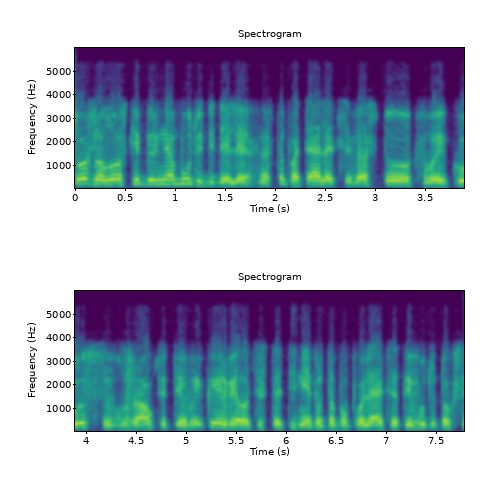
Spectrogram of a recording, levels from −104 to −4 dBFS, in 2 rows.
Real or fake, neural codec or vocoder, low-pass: fake; vocoder, 44.1 kHz, 80 mel bands, Vocos; 5.4 kHz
